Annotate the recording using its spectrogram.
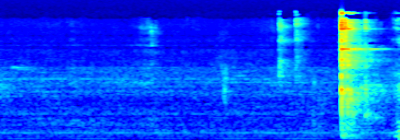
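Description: Quiet room tone, then about three and a half seconds in a wine glass is set down with a short clink that rings briefly.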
